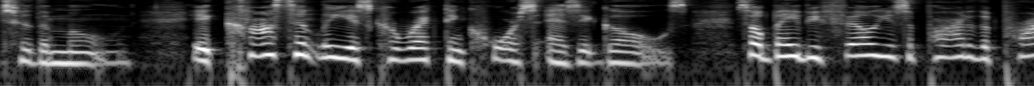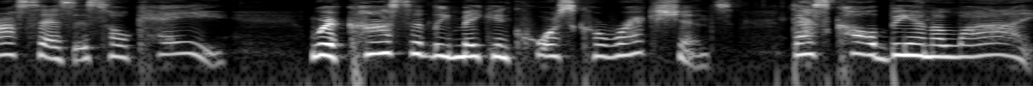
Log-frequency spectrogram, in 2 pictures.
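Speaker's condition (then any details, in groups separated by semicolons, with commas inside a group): No condition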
